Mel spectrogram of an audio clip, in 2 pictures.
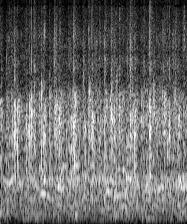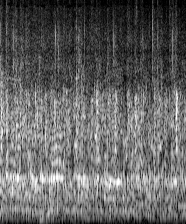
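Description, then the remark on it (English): A large crowd of a club's fans and staff gives itself a round of applause at a season event, a dense, sustained wash of clapping that stays loud and even for several seconds without any speech over it. “So please give yourselves a massive round of applause.”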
